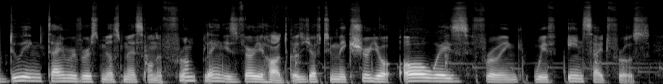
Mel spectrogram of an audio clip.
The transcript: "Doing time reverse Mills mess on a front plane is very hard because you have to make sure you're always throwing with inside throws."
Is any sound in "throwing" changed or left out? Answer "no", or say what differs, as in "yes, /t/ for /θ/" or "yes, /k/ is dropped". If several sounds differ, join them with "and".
yes, /f/ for /θ/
